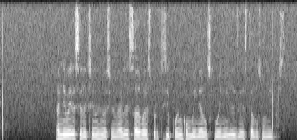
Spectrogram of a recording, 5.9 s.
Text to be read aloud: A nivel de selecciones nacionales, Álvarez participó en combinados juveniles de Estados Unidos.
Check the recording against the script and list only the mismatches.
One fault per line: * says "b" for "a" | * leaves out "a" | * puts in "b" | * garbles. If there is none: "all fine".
all fine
